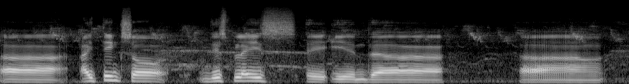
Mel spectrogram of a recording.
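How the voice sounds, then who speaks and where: A man speaks at a very slow pace, his loudness very even. His medium pitch has ordinary variation, over noticeable background noise. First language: Spanish. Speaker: leader of a search collective for missing people. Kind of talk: interview. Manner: halting.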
